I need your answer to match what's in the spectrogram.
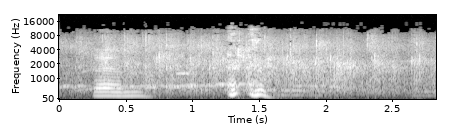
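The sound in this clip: Audience applause in a church welcomes a speaker: steady, broad clapping runs throughout, with a few voices calling out over it.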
